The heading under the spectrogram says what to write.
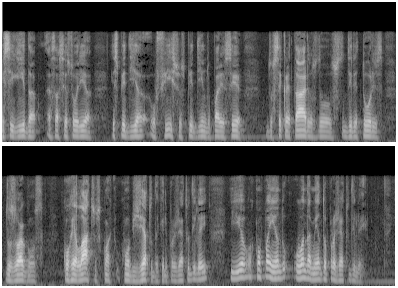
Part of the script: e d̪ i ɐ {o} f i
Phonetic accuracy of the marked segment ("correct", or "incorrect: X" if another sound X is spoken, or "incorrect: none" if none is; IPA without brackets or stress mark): correct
